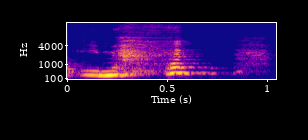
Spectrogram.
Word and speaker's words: И: Как я уже сказала, имя произносится сначала, имя произносится, начиная с фамилии, да, там в загранпаспорте и на русском языке фамилия моего мужа звучит как Ли, но здесь произносится как И, да, то есть это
